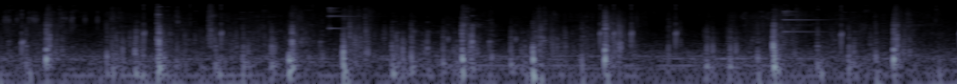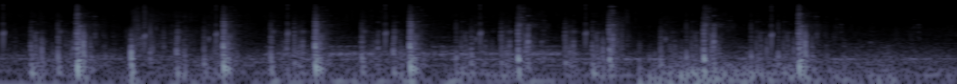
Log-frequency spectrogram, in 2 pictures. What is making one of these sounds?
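A pickaxe chips rapidly at stone blocks with sharp, repeated knocks.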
